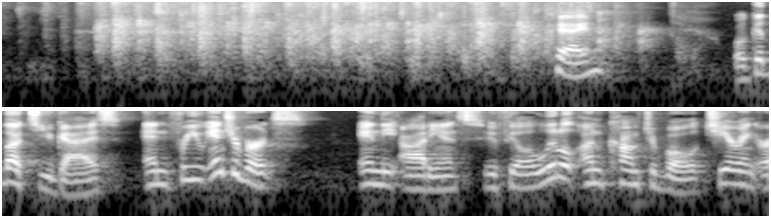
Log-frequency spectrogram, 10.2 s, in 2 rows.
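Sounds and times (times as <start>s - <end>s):
audience applause: 0.3s - 4.5s
speech: 3.7s - 4.2s, 4.9s - 10.2s.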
